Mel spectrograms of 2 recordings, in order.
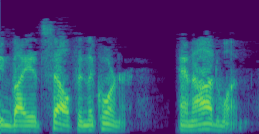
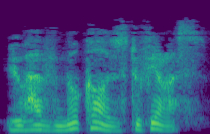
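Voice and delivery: calm reassurance; 5 dB quieter than usual. A narrator's reading. Martine calms the hacker.

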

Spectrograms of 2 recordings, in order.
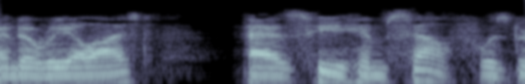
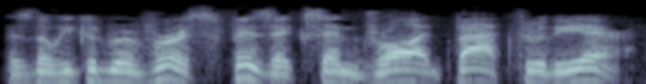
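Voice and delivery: plain reading voice

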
